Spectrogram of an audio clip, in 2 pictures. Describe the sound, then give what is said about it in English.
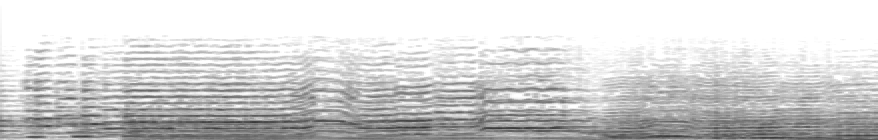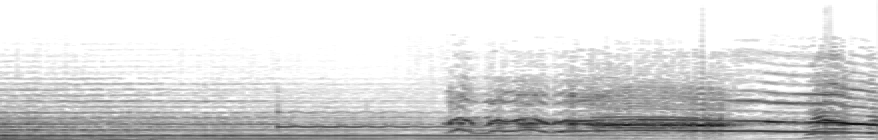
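Loud, harsh squawks and screeches from a fighting bird from Australia come in bursts over a steady bed of sustained music, growing more frantic toward the end. “ever seen a fighting bird like that?”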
